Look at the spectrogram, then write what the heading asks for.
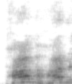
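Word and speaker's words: foghorn: dog house ऐसे ही एफ ओ जी एच ओ आर एन फॉग हर्न इसको पढ़ते हैं यहां भी साइलेंट नहीं आता है यानी कंपाउंड में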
